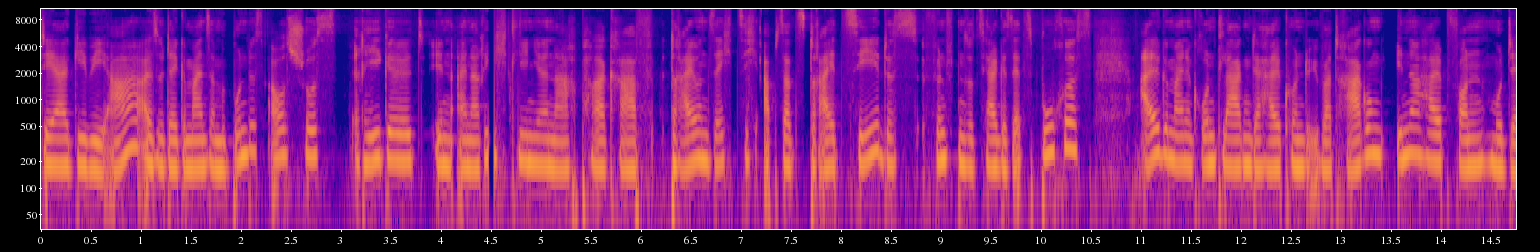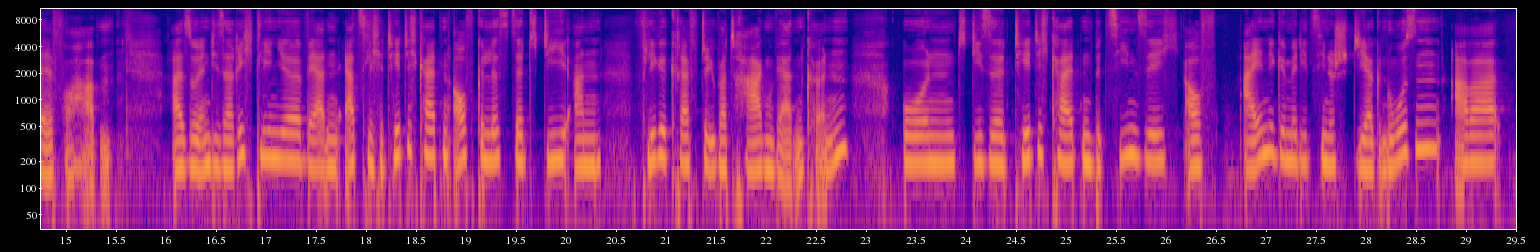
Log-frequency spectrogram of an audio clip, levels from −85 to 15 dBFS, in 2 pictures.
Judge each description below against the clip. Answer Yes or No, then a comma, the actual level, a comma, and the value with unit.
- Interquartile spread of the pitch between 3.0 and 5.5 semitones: Yes, average, 3.4 semitones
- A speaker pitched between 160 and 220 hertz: Yes, high, 190 Hz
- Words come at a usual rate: No, slow, 100 wpm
